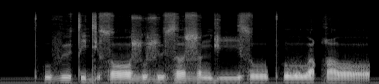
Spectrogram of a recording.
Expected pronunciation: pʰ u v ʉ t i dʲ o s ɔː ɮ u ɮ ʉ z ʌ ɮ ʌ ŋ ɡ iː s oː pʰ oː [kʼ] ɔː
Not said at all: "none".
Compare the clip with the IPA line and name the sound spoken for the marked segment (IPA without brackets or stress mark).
q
